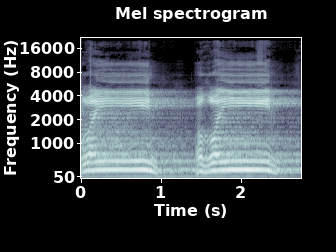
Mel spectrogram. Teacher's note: غین ابتدائی خلق یعنی خلق کا جو شروع والا حصہ ہے نا جو منہ کی طرف ہے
